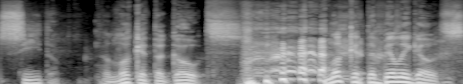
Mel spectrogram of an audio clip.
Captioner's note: laughs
